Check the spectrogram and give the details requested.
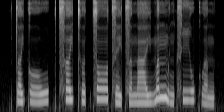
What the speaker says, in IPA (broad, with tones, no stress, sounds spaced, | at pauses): t̪ ɐ˨˥ j k o˨˧ w | t͡sʰ ɐ˧ j t̪ʰ ɵ˨ t̚ t͡s ɔː˧ t͡s e˨˩ j t͡s ɐ˨ n aː˨ j m ɐ˥ n m ɪ˨ ŋ t͡sʰ iː˧ w kʷʰ ɐ˨˩ n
